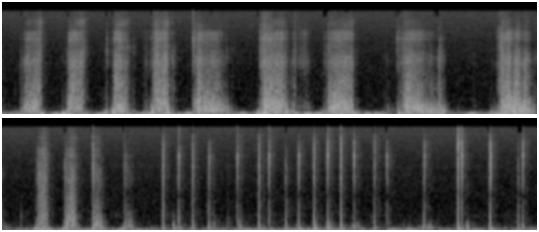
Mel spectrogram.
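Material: Silicone.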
